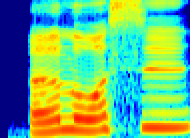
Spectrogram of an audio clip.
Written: eluosi

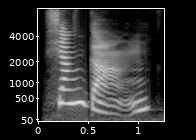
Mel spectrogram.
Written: xianggang

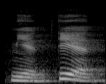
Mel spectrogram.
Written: mian3dian4

